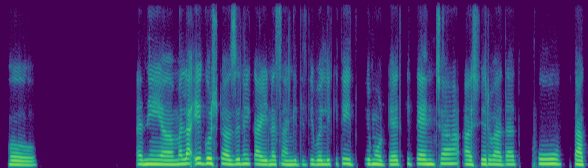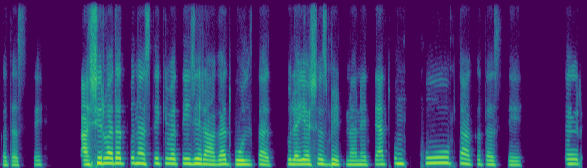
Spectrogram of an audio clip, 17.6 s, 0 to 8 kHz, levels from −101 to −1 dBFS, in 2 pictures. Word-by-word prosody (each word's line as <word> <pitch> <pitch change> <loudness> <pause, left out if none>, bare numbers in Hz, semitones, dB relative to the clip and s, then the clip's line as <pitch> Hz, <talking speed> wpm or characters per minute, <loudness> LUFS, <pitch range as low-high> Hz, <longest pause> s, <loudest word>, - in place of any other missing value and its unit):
हो. 175 -2 -1 1.5
आणि 205 0 +2
अ, 195 -1 +1
मला 210 +3 +1
एक 240 - +2
गोष्ट 235 +1 +2
अजून 215 0 0
एक 220 -1 -3
आईनं 195 -1 0
सांगितली. 185 -3 -4
ती 205 - -3
बोलली 195 0 -1
की 215 - -13
ते 230 - -2
इतके 210 +2 -6
मोठे 195 -2 -1
आहेत, 195 0 0
की 225 - -7
त्यांच्या 220 +1 0 0.3
आशीर्वादात 195 0 -2 0.3
खूप 220 -1 +1 0.2
ताकद 185 -3 -2
असते. 185 +3 -10 0.7
आशीर्वादात 245 +4 +7
पण 250 -1 +3
असते 235 +1 +2
किंवा 230 -1 +3
ते 230 -1 +3
जे 230 +1 +6
रागात 205 -1 +2
बोलतात, 195 -1 +2 0.3
"तुला 205 -1 +3
यशच 205 0 +3
भेटणार 190 -2 0
नाही," 185 0 -1
त्यात 205 0 -2
पण 230 -1 +3 0.3
खूप 260 0 +3
ताकद 205 -4 -3
असते. 180 -1 -6 0.7
तर 220 0 0
205 Hz, 140 wpm, -22 LUFS, 190-225 Hz, 1.5 s, आशीर्वादात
